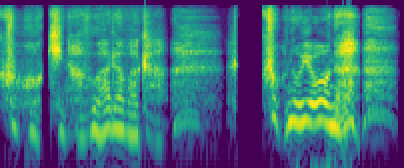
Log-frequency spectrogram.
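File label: win barely, Japanese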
